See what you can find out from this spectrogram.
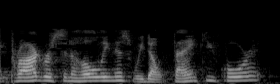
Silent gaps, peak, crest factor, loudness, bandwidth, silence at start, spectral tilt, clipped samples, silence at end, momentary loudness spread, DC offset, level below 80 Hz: none; -10 dBFS; 20 dB; -30 LUFS; 5.4 kHz; 0 s; -9 dB/octave; under 0.1%; 0.2 s; 8 LU; under 0.1%; -70 dBFS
